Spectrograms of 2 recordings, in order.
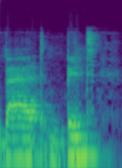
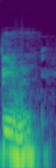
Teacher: P is a voiceless sound and B is a voiced sound.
